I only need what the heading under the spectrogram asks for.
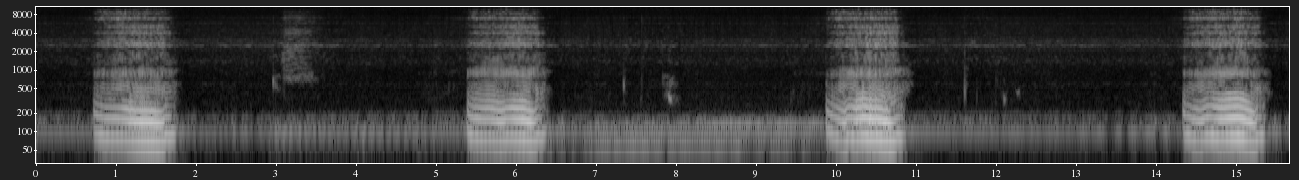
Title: sleep listening to snoring/النوم والاستماع إلى صوت الشخير ، والنوم جيدا ، والاستماع إلى صديق للنوم.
